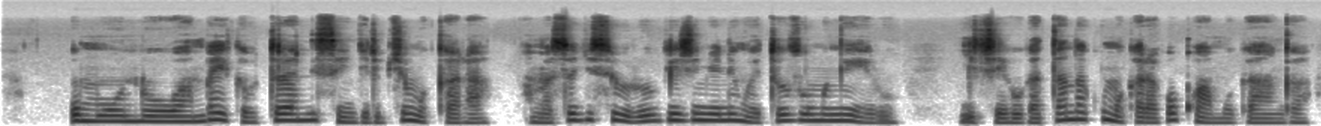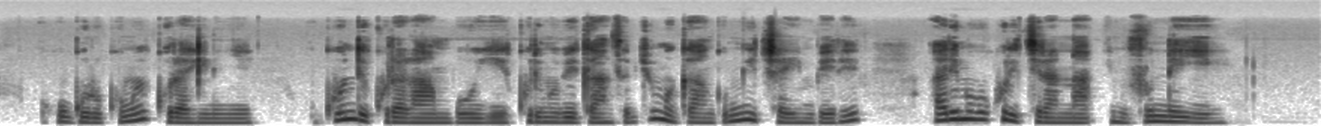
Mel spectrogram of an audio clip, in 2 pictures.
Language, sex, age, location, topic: Kinyarwanda, female, 18-24, Kigali, health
